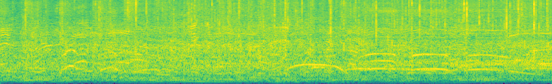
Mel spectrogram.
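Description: A large crowd cheers and whistles in the distance.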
